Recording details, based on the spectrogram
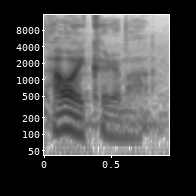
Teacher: So the pitches of the two words are just maintained next to each other.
